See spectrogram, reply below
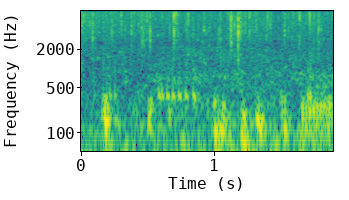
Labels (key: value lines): label: biophony, croak
recorder: SoundTrap 500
